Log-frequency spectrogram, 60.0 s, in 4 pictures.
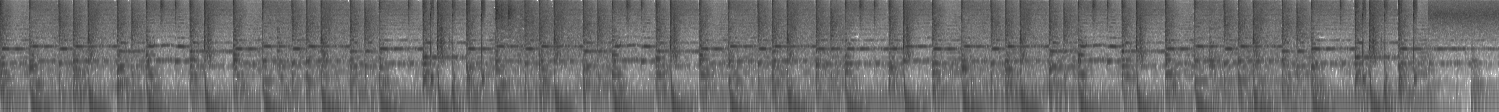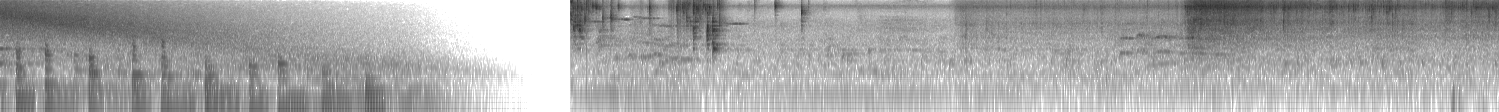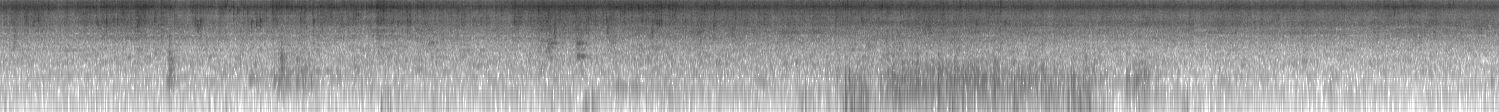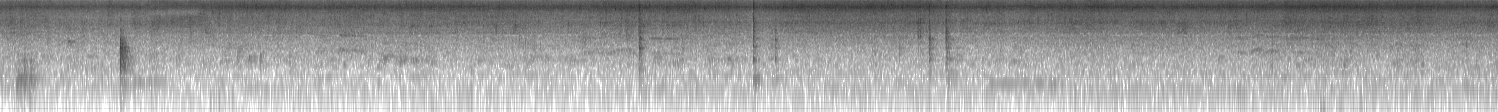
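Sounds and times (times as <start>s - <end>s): chicken frying in hot oil: 20.7s - 23.2s, 24.2s - 59.9s.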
